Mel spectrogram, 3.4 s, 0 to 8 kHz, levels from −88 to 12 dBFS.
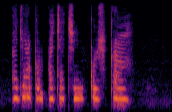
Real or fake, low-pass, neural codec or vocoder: fake; 7.2 kHz; codec, 44.1 kHz, 1.7 kbps, Pupu-Codec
